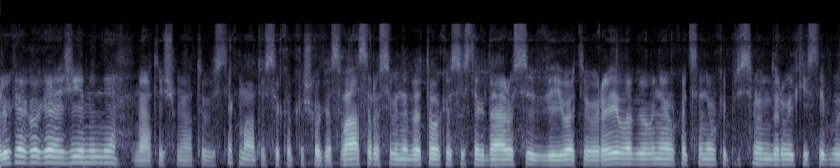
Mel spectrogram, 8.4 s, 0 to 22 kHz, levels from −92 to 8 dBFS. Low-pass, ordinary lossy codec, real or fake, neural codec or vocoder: 10.8 kHz; Opus, 16 kbps; real; none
